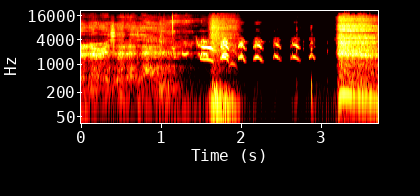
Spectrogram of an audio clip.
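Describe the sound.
Someone does a chicken impression: a quick run of about six sharp, high clucks, fairly loud, with murmuring voices and room noise before and after.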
